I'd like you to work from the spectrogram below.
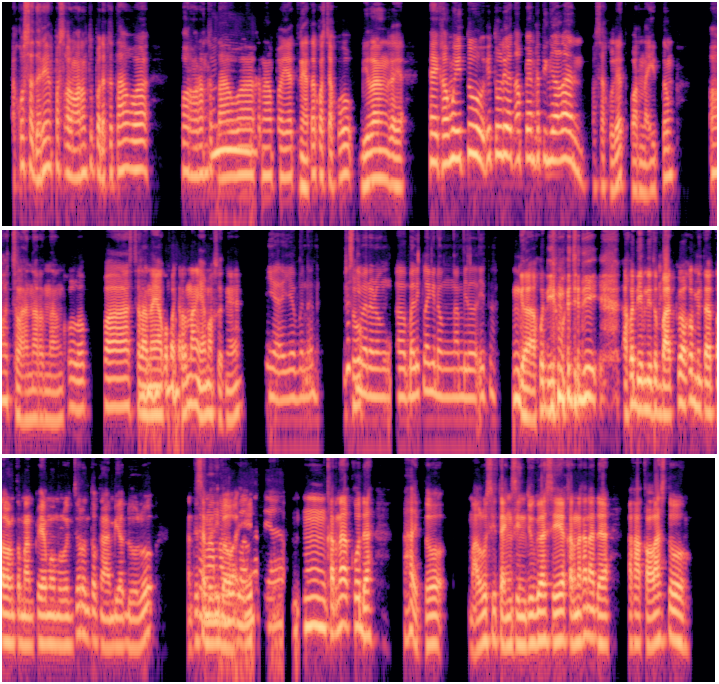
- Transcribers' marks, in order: in English: "coach"; laugh; laughing while speaking: "diem aja di"
- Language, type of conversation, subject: Indonesian, podcast, Apa momen paling lucu atau paling aneh yang pernah kamu alami saat sedang menjalani hobimu?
